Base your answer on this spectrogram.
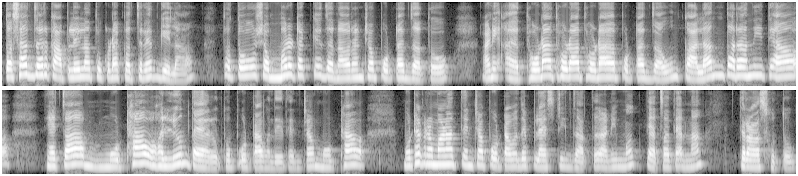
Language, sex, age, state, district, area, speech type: Marathi, female, 60+, Maharashtra, Pune, urban, spontaneous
